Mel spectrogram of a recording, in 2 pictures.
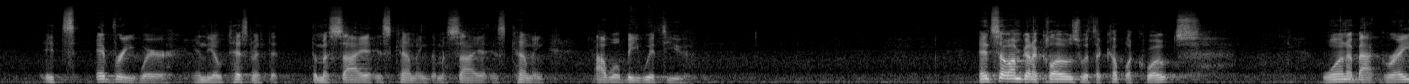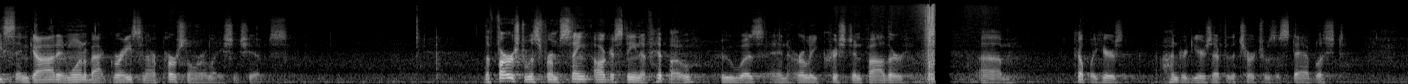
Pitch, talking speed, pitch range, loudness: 110 Hz, 150 wpm, 105-120 Hz, -26 LUFS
